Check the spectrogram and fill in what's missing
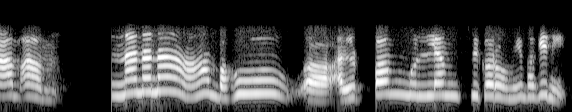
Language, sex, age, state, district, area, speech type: Sanskrit, female, 30-45, Maharashtra, Nagpur, urban, conversation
